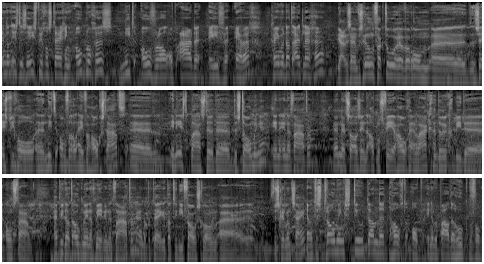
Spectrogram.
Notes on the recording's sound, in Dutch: Deze podcast is opgenomen tijdens het Deltacongres 2019 in Goes, en gemaakt in opdracht van het Deltaprogramma.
